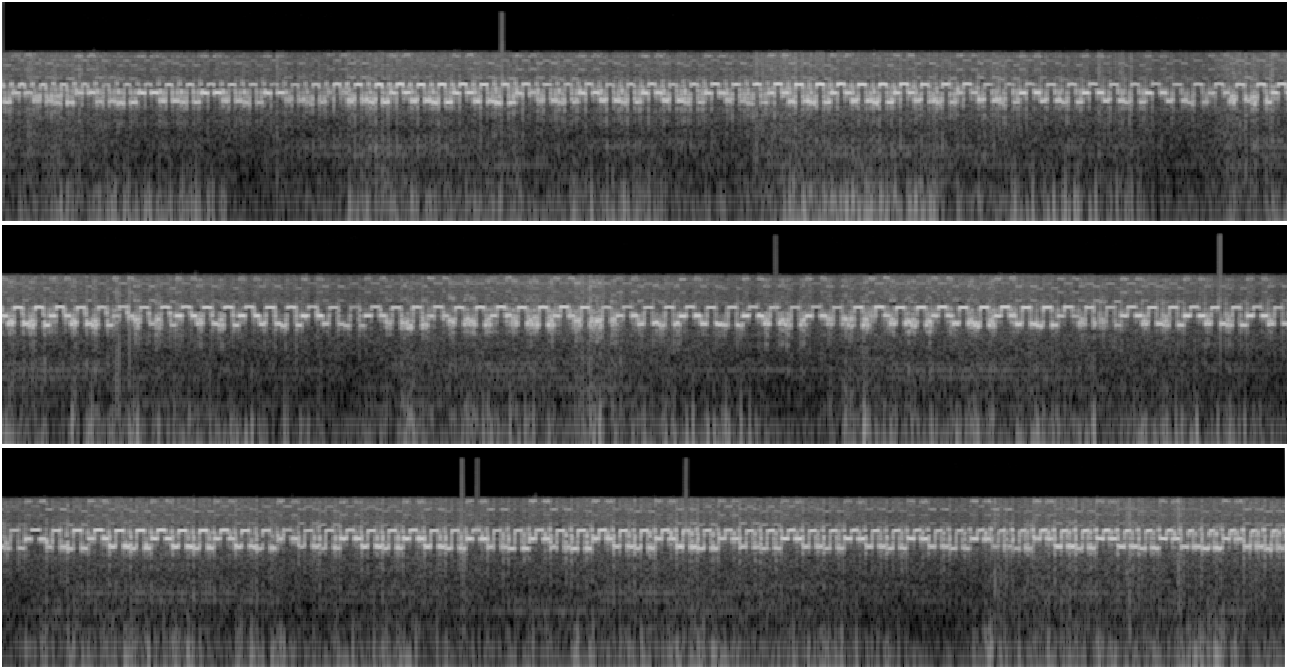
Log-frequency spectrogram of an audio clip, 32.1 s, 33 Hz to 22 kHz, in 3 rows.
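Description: MFSK64 digital data signal received over shortwave: a dense warble of rapidly stepping tones between about 1 and 2 kHz over a hiss of static, carrying an image being decoded.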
